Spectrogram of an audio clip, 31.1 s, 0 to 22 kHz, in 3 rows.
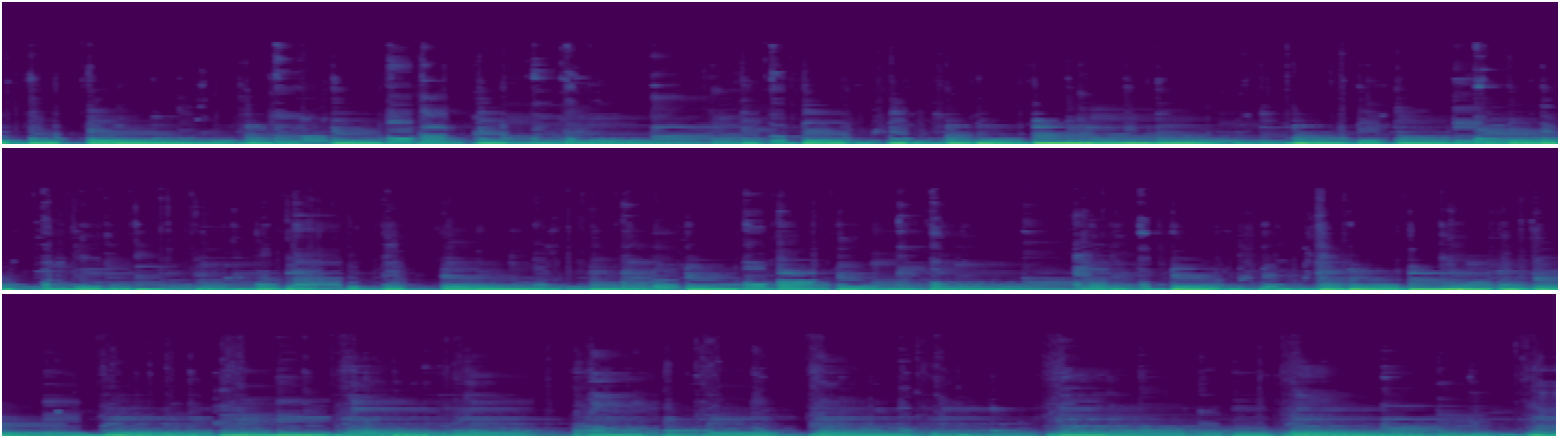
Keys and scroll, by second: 0.4-1.1 shift+Up, 1.1 shift+Right, 1.2 shift+Right, 4.5 shift+Up, 4.6 shift+Up, 4.8 shift+Right, 4.9 shift+Right, 5.0 shift+Right, 10.5-11.2 shift+Right, 11.2 shift+Down, 17.1 shift+Down, 17.1 shift+Down, 29.0 shift+Up, 29.1 shift+Up, 29.3 Down, 30.9 Down, 31.0 Return.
